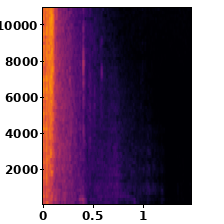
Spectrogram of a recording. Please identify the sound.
SMG Firing 02
SMG Firing
Created and Mixed in Mixcraft 7 PRO STUDIO
weapon, shot, guns, gun, shooting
